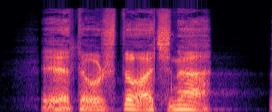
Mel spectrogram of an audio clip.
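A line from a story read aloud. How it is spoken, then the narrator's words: Growling gang leader. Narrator (Russian): зарычал рыжебородый главарь шайки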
